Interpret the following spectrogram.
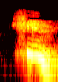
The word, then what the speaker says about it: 흰: 요거 한번 해 볼게요 흰 같은 경우에는 다른 거 생각할 필요 없습니다 왜냐하면 초성이 지금 뭐예요 자음이죠 초성이 자음이면 뭘로 발음하라 했어요 지금 대답해 보세요 초선이 자음이 무조건 2로 발음하라고 했었죠 자 그 다음에 무늬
